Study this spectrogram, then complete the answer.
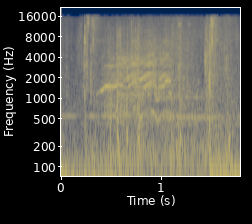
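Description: Horse hooves clip-clop in a Diablo IV game scene, a steady close trot over a low ambient hum, joined by a brief whinny partway through.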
